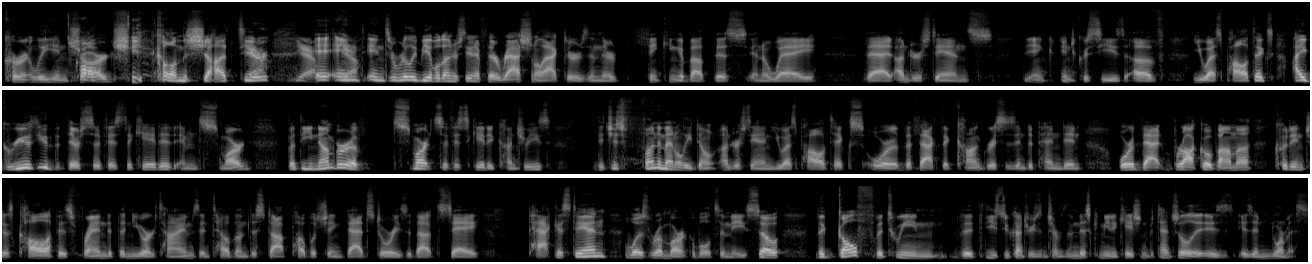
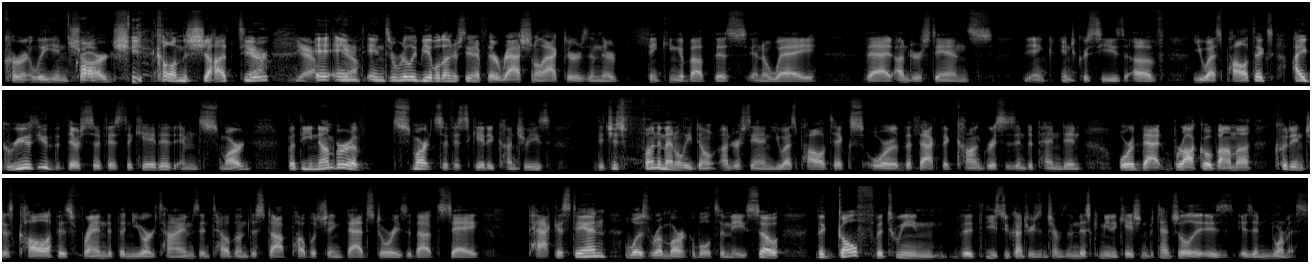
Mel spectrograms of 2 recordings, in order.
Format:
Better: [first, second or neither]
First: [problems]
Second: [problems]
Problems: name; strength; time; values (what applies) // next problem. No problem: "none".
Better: neither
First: thin; very slightly; fading below 300 Hz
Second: thin; very slightly; fading below 300 Hz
